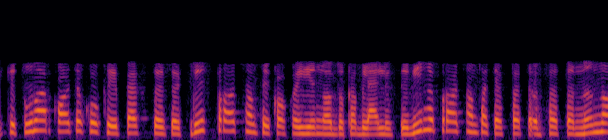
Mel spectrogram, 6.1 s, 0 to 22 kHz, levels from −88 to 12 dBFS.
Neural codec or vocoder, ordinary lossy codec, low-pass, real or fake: codec, 44.1 kHz, 7.8 kbps, Pupu-Codec; MP3, 32 kbps; 3.6 kHz; fake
